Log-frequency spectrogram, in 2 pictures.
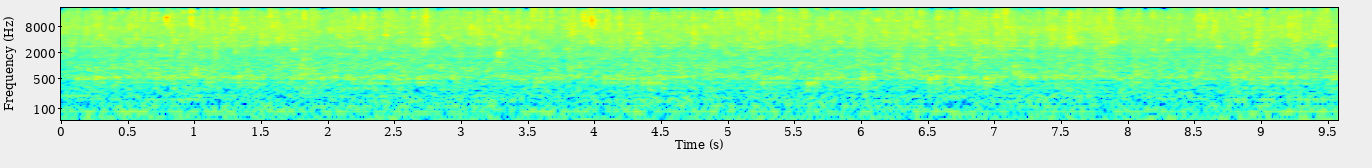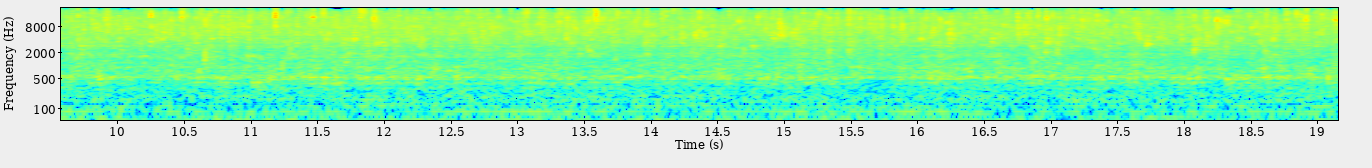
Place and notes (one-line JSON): {"title": "Volmerange-les-Mines, France - Eduard Stollen mine", "date": "2016-10-08 10:50:00", "description": "We are here in an extremely hard to reach mine. We opened the gates, in aim to let the water going out. Indeed, this mine was completely-totally flooded. We are here the first to enter inside this tunnel since decades, perhaps more. This is here the sounds of the walls oozing. Water oozes from the walls everywhere and fall in tubes, collecting water. After our visit, we closed the gates and slowly, the water flooded the tunnel again, letting the mine to its quiet death.", "latitude": "49.44", "longitude": "6.08", "altitude": "407", "timezone": "Europe/Paris"}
